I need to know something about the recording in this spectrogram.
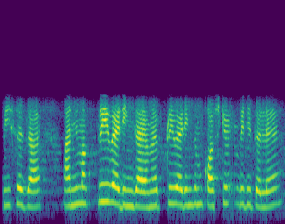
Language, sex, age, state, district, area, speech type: Goan Konkani, female, 18-30, Goa, Quepem, rural, conversation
